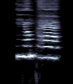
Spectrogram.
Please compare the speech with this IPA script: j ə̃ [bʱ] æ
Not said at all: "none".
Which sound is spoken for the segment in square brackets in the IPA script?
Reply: bʱ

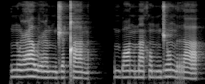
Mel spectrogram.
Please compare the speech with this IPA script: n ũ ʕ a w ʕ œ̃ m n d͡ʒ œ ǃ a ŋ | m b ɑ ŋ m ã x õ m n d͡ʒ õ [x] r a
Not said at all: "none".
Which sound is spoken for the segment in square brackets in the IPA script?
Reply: ŋ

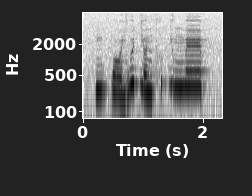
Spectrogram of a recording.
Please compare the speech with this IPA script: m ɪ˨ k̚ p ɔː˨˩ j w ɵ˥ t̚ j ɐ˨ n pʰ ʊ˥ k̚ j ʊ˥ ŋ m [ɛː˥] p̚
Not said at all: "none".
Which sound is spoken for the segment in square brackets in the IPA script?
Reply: ɛː˥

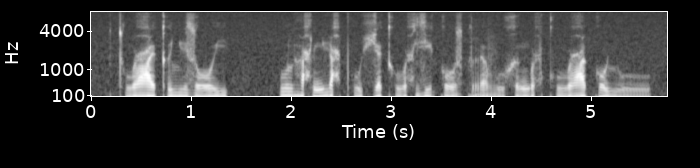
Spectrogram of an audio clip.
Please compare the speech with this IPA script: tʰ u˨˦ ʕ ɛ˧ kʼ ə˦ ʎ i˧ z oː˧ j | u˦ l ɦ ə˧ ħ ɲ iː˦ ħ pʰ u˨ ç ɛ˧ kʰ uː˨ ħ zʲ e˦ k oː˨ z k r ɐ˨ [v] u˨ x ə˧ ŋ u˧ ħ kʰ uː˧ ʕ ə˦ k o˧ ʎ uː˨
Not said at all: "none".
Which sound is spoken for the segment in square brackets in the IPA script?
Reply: v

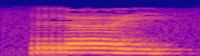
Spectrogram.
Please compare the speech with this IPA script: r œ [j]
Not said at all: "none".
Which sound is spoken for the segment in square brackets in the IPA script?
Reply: j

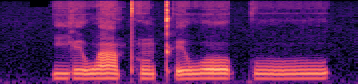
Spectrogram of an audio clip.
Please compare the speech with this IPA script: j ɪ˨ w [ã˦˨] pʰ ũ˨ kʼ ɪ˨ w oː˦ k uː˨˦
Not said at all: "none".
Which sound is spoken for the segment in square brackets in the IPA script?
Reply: ã˦˨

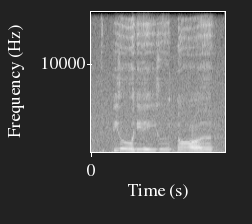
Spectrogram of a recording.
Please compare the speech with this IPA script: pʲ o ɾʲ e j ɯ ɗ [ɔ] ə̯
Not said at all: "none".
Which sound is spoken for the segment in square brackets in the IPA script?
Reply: ɔ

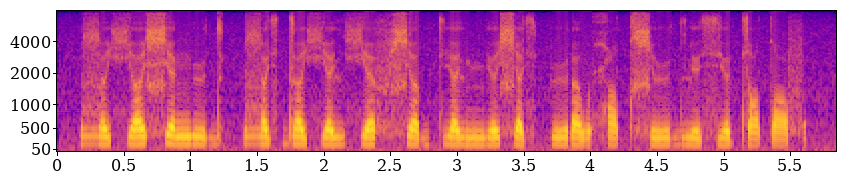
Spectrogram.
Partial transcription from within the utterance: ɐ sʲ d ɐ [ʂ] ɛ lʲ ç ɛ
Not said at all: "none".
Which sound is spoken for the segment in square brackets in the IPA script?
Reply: ç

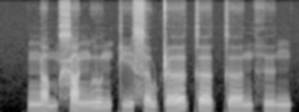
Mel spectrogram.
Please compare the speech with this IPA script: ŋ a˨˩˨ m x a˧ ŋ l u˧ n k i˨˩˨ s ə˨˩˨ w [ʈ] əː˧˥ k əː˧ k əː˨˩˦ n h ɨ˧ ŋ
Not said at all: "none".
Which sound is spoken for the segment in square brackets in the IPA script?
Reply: ʈ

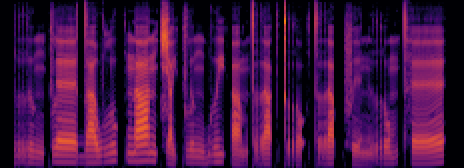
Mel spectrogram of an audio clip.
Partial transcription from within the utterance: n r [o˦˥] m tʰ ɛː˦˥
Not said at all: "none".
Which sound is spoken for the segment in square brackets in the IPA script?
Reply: o˦˥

